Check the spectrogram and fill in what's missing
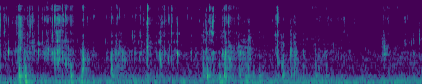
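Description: ATV parts, including a housing, are swished and scrubbed in soapy water to loosen oil and dirt, making close, irregular sloshing, dripping and splashing sounds that come in short bursts.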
